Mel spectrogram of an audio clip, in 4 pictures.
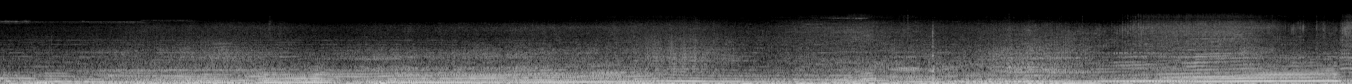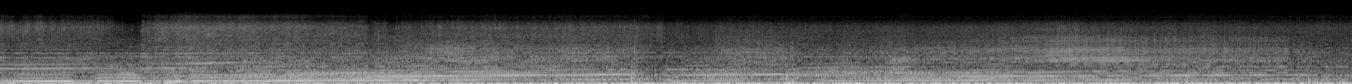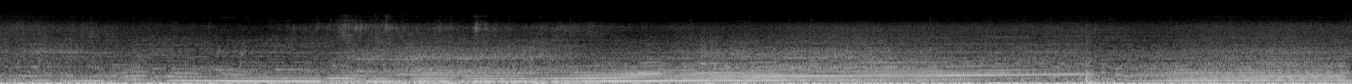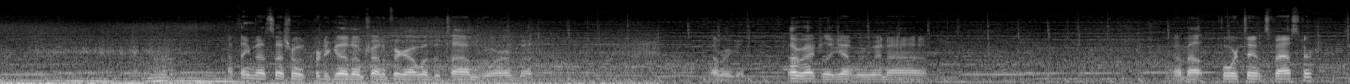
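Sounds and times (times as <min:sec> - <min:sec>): car engine revving through gears: 0:00.0 - 0:54.0.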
